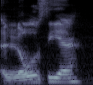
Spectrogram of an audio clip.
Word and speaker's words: Rosier: of the song so it's like rosier but they pronounce it Lucia um which I don't mind I kind of like the pronunciation um rosier there's a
